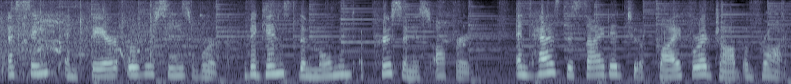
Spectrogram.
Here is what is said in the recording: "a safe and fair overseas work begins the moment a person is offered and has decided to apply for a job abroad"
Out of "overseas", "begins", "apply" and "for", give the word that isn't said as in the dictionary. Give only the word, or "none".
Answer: none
